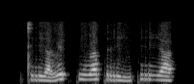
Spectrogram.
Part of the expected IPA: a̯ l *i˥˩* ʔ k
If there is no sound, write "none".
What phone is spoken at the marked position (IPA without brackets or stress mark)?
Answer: e˥˩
